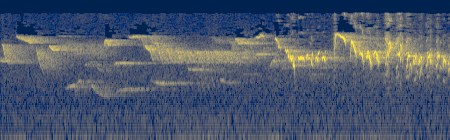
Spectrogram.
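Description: A robin sings high, thin, sweet whistles, some sliding down and some held level, then ends on quick, sparkling trills. Faint background hiss throughout.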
